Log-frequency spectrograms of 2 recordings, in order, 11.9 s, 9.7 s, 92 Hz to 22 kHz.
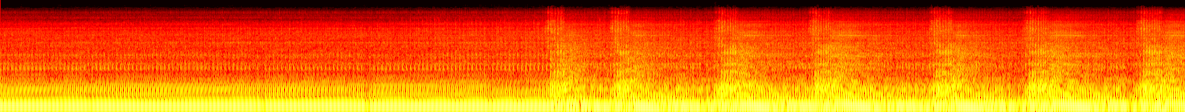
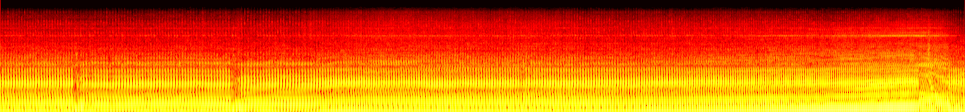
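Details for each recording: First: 2000 Yamaha TTR90 single-cylinder dirt bike, first start after carburetor refitted, possibly on reserve fuel: quick steady idle, then a string of throttle blips; idling too high from a sticking choke and misadjusted idle screw, carb suspected dirty, dripping fuel. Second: 2000 Yamaha TTR90 single-cylinder dirt bike after repairs (carburetor refitted, chain lubed), started on one kick, outdoors: even steady low idle thump with no misses or stumbles; runs well, though chain may be slightly too tight.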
